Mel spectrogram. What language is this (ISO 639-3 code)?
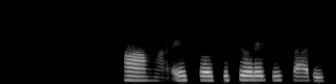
guj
